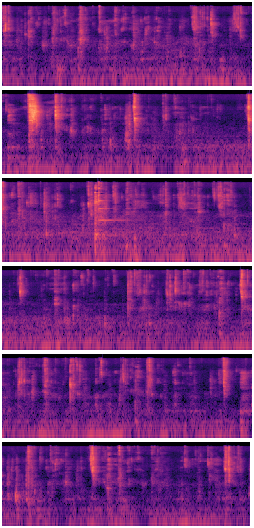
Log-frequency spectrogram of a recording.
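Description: Close-miked mouth sounds of eating fufu with slimy ogbono soup: wet chewing and irregular lip smacks and clicks, the sharpest about five and a half seconds in.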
